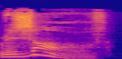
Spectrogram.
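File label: "resolve", British English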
